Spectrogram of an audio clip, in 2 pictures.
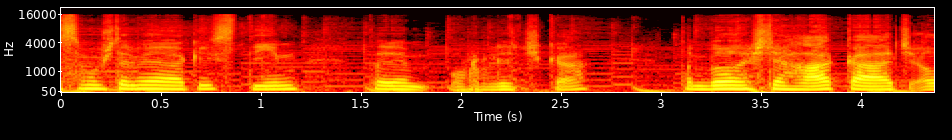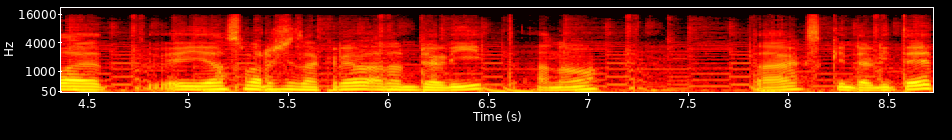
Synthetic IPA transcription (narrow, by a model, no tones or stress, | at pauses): sɛmuʃt̪aɾɪmɲɛɲakejst̪iːm | t̪ajɛʔo̰ɾdɪt͡ʃka | t̪ambɪlaɛʃcɛɦaːkaːt͡ʃʔa̰lɛ̰jaːsɛmɾat͡ʃɲɛzakɾɪladamdɛliːt̪ano | t̪akskɪmdɛlit̪ɪ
